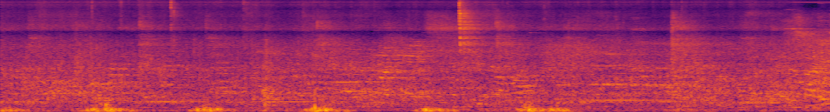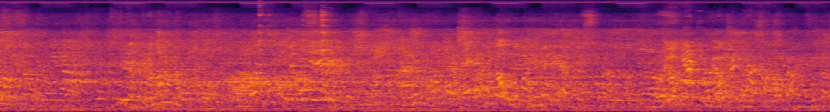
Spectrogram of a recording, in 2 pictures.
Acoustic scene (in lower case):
crowded indoor space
